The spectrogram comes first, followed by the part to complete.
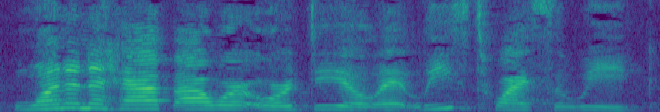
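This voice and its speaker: A woman giving a dramatic first-person literary reading aloud, with an expressive, theatrical delivery. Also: a little high, measured pace. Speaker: reader at a library program.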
